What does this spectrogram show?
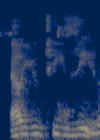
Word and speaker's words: Lutz: No, actually, I'm in Lutz, is Lutz. where Yeah, I I'm know at, that. I or know that. Lutz. I'm always Lutz. Yeah, mispronouncing. Lutz. Yeah. Lutz, right?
